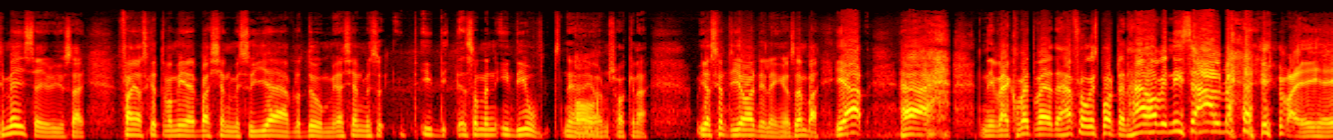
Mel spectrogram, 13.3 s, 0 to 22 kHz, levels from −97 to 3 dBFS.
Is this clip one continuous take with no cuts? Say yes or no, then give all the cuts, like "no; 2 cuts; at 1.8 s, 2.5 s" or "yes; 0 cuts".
no; 2 cuts; at 6.1 s, 10.3 s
